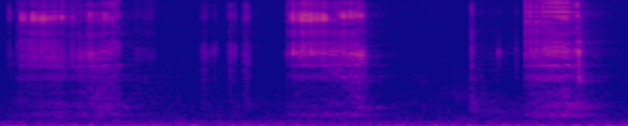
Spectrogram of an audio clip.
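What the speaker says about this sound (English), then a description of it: "I'm just going to use my bench pin here and a file and just file off some of those burrs." A metal file rasping burrs off the end of a wire on a bench pin for earrings, three short bursts of scraping strokes separated by pauses and faint taps, close and quiet with no speech.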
